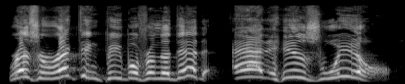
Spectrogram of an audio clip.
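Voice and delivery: high, loud preaching rebuke; preacher at full force, scolding the congregation. Acted. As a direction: thunder it from the pulpit.

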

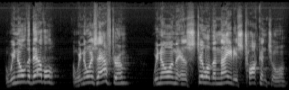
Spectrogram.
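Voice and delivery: impassioned pulpit prayer; fervent prayer. Real, not acted. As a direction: plead it high and forceful. Fervent prayer against the devil.

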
